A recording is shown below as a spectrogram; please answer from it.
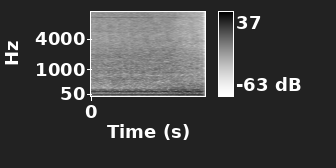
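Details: Truck idling after the box was installed, earlier noises gone: steady, even low rumble with no knocks, clunks or whine; sounds healthy.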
